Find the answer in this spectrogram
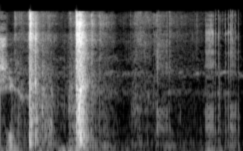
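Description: Two sharp knocks about half a second apart, the second the louder, followed by faint rustling.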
